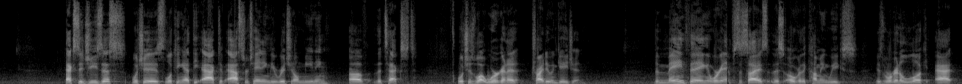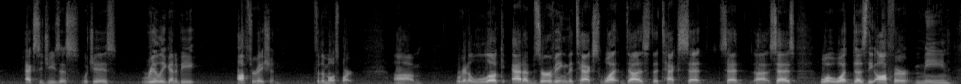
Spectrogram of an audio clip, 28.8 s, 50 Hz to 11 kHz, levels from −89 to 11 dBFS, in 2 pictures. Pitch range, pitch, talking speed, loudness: 135-160 Hz, 150 Hz, 165 wpm, -28 LUFS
